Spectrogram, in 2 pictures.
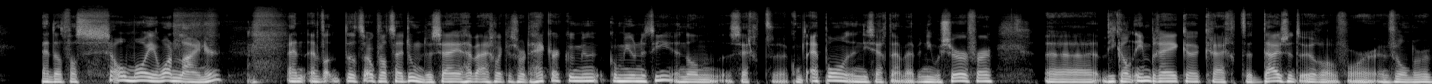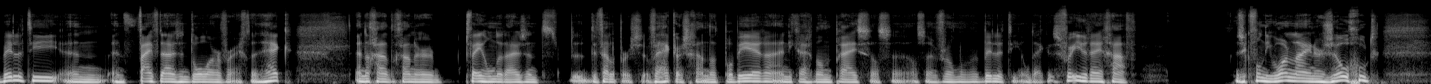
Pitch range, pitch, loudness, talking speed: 115-150 Hz, 130 Hz, -18 LUFS, 185 wpm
